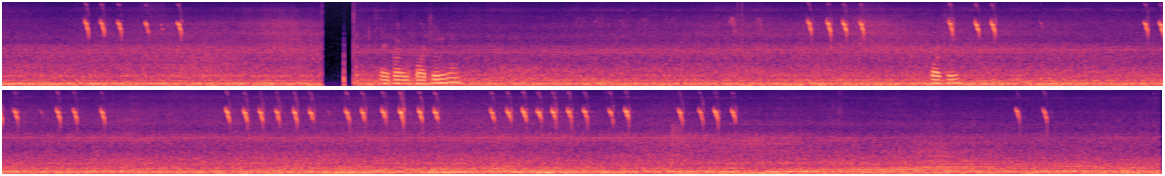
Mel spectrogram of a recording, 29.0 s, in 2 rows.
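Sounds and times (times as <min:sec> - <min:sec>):
low rumbling noise: 0:00.0 - 0:29.0
high-pitched bird chirps: 0:01.0 - 0:02.4, 0:09.1 - 0:11.0, 0:12.0 - 0:13.1, 0:14.2 - 0:16.0, 0:17.3 - 0:23.8, 0:27.2 - 0:27.7
speech: 0:04.8 - 0:05.9, 0:11.6 - 0:12.2.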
